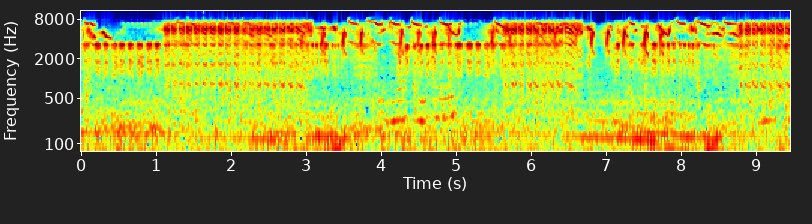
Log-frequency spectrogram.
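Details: Lure sound for small birds: dense, shrill twittering with repeated hooked, curling chirps rising above a constant high buzz of many voices.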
